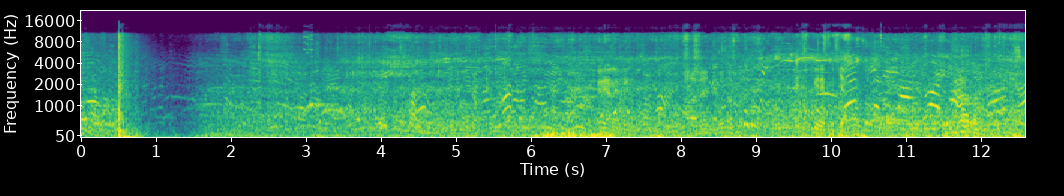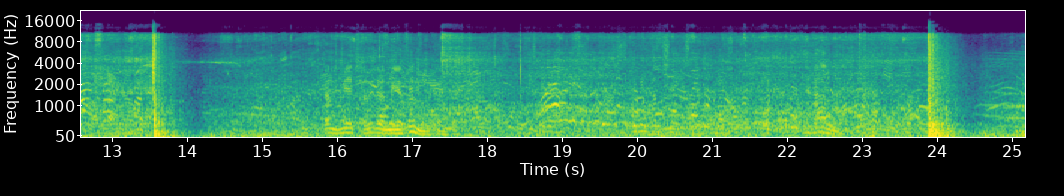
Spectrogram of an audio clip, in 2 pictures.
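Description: A burning firework display crackles, fizzes and whistles steadily.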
